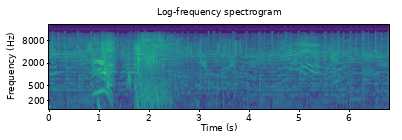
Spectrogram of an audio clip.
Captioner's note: Eli grunts; bottles shatter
